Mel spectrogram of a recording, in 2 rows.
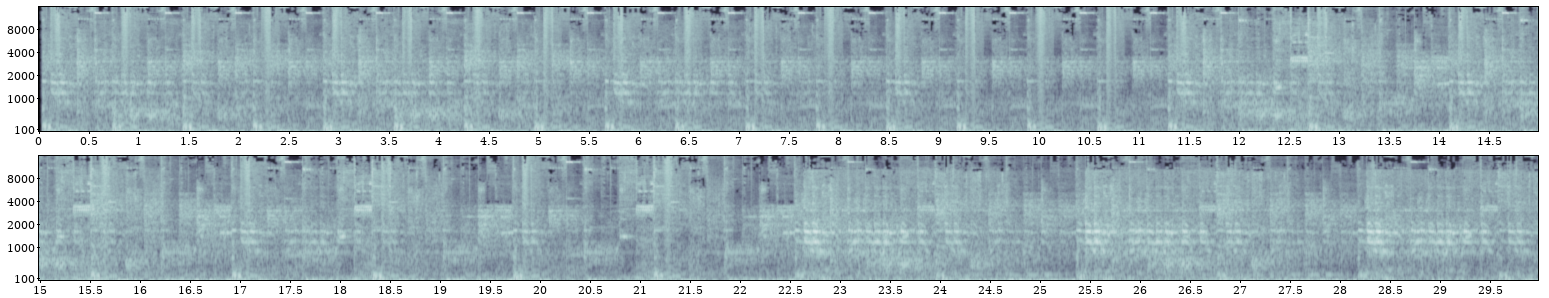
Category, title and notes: Music > Multiple instruments
Short Track #3223 (Industraumatic)
Sci-fi, Underground, Ambient, Horror, Industrial, Noise, Soundtrack, Games, Cyberpunk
